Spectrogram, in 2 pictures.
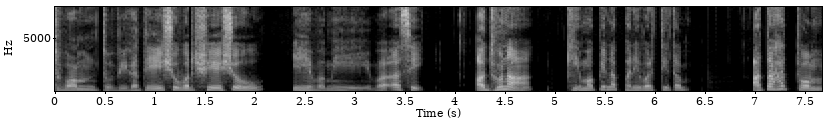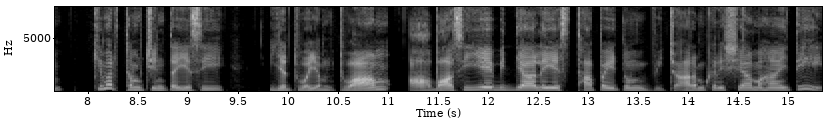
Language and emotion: Sanskrit, surprised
